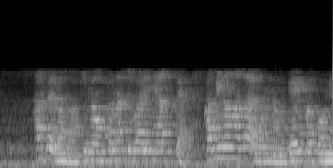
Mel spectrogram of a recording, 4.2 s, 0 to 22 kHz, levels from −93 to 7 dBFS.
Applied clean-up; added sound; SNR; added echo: none; none; none; reverberation time 0.6 s.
